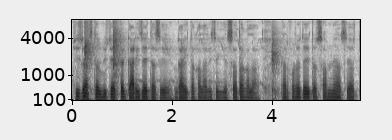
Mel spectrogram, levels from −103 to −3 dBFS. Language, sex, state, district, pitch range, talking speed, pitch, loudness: Bengali, male, Tripura, Unakoti, 100-105 Hz, 175 wpm, 105 Hz, -21 LUFS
